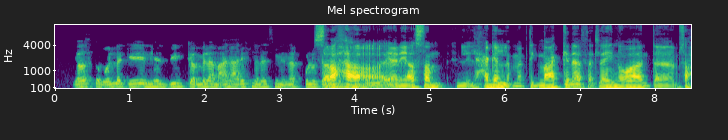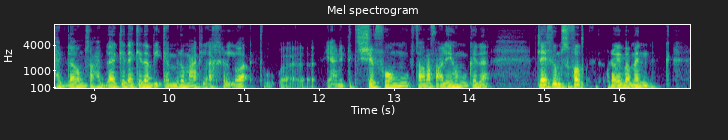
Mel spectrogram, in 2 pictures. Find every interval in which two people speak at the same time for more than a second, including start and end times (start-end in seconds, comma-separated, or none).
3.5-4.7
